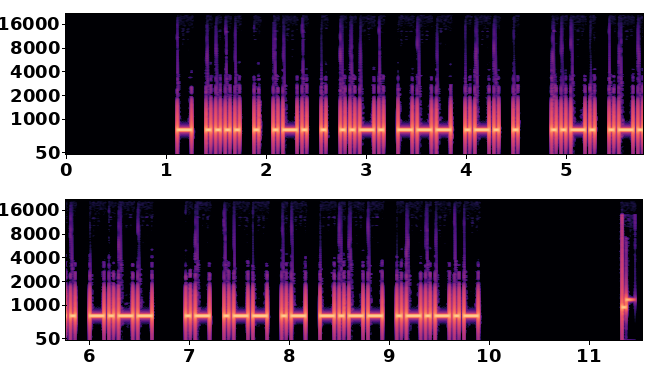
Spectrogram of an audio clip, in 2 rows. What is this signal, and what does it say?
Morse code, heard as a keyed tone, about 25 wpm, 700 Hz. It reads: THEREFORE FLY AWAY.
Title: Sentences from Top 800 Words 25wpm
